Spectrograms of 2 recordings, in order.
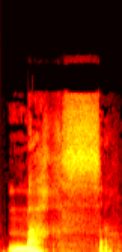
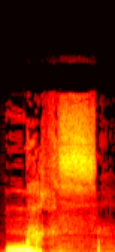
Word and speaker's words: mars: okay then mar okay so in a way it's an exception because normally final S is not pronounced in French okay we've got some exceptions and this one is one of them so Mars pronounce the final S mars mars okay then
